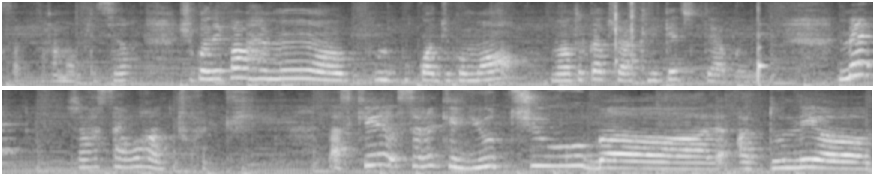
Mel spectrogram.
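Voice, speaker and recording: Casting: woman YouTuber, fairly high voice, chatty and emphatic, talking straight to camera; faint music underneath. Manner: repetitive, keeps stressing "vraiment"; talks straight to the viewer. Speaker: YouTube vlogger. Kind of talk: casual chat to subscribers. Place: bedroom at home, at night. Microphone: camera-mounted shotgun mic.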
